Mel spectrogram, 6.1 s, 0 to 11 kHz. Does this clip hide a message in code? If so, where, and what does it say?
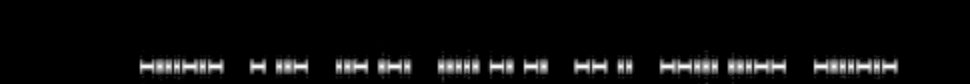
Yes: Morse code from 0.9 to 5.6 s, heard as a keyed tone, about 49 wpm, 700 Hz. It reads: <BK> TU UR 5NN MI 73 <BK>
